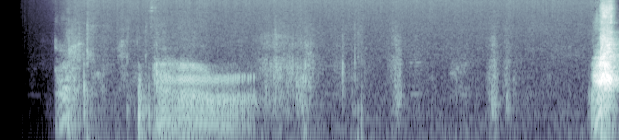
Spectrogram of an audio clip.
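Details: Yorkshire Terrier playing with a hairbrush: a short yap, then a drawn-out rumbling growl of about a second, soft snuffling noises, and a final sharp, loud bark.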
